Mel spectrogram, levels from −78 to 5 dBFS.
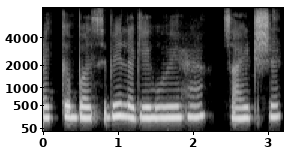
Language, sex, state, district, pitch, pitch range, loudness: Hindi, female, Bihar, Araria, 235 Hz, 225-250 Hz, -12 LUFS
